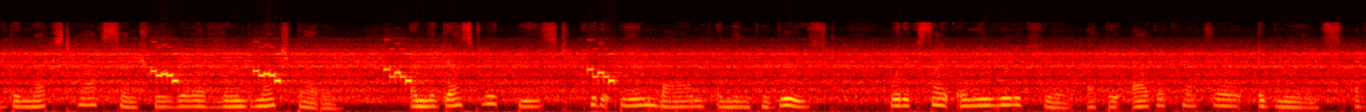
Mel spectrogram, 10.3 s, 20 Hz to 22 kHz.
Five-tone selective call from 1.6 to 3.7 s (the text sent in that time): 96762 05852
